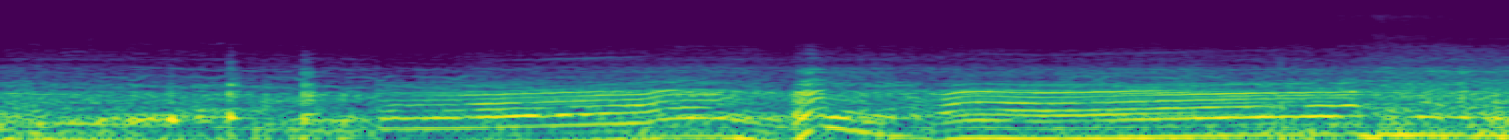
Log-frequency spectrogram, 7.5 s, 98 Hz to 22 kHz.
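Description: Kawasaki Z1000 inline-four motorcycle engine accelerating under way. The pitch climbs about two seconds in, dips sharply at a gear change near four seconds, then climbs again through the next gear before levelling off.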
